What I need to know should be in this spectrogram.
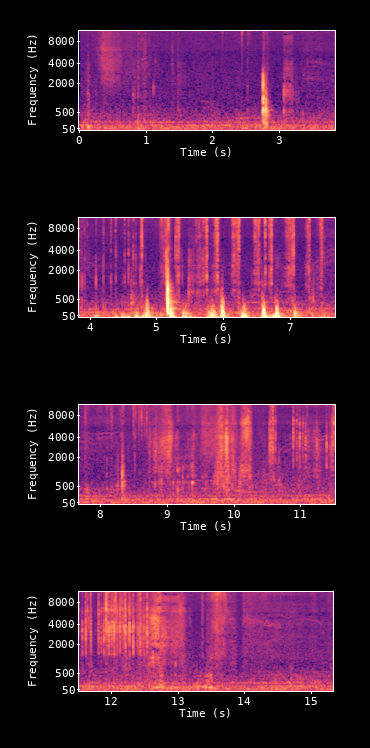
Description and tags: Moving paper rapidly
